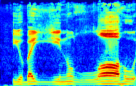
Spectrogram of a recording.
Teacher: لفظ اللہ کو خوب موٹا کریں گے، اس سے پہلے حرف پر پیش ہے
